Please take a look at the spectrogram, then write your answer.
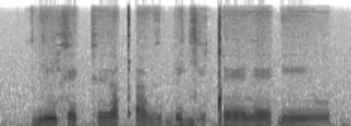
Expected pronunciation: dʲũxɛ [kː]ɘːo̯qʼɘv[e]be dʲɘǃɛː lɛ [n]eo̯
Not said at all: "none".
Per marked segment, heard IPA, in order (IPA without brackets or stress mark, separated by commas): kʰ, ɨ, ɗ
